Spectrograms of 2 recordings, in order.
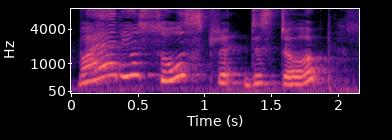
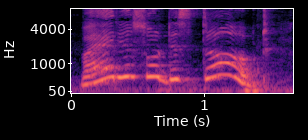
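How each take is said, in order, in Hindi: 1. Stress 'so' शब्द पर पड़ता है। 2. स्ट्रेस 'disturbed' शब्द पर पड़ता है। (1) "अगर हम सो के लिए करेंगे तो इसका मतलब होगा बहुत ज्यादा" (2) "डिस्टर्ब के ऊपर देना"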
